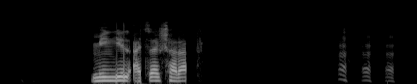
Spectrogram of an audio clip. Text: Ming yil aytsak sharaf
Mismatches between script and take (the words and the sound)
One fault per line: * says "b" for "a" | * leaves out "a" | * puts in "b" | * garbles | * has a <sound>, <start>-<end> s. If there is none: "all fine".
* has a dropout, 1.9-2.0 s
* has a laugh, 3.4-4.0 s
